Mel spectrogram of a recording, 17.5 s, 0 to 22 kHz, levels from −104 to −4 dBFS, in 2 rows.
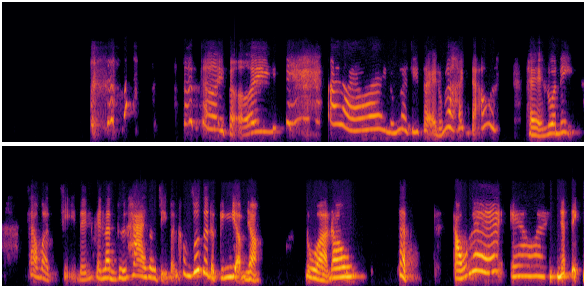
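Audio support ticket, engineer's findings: Automatic gain rising, 3.0–6.9 s: level swells by about 6 dB over nearly four seconds, voice and background together. AGC judged input too quiet, ramped gain up. Top end stops around 8 kHz, fits wideband Opus.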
